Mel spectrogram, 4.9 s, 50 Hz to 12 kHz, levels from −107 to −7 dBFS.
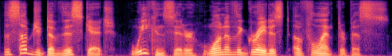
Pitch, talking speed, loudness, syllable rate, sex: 115 Hz, 160 wpm, -20 LUFS, 4.6 syllables/s, male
